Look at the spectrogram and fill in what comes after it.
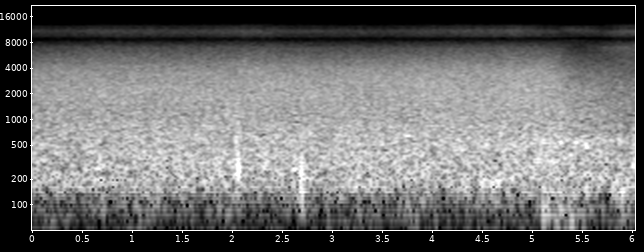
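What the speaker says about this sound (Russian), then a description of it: "Вот такой водопад." A waterfall in Kyrgyzstan pours with a dense, constant hiss and rush, loud and close, holding steady for the whole stretch with no voices.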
